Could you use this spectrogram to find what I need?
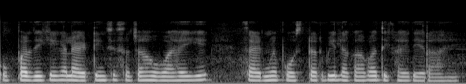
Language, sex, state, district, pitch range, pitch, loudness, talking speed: Hindi, female, Bihar, West Champaran, 185-195 Hz, 190 Hz, -19 LUFS, 230 wpm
